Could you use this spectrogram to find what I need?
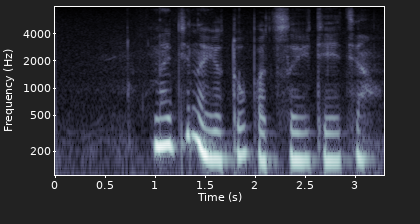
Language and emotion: Russian, sad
